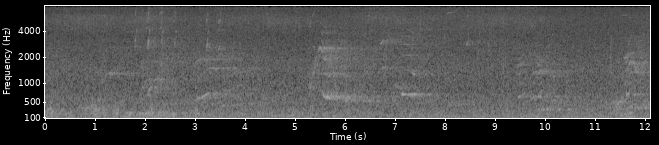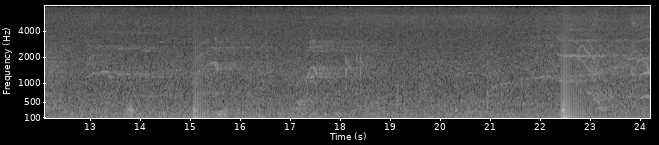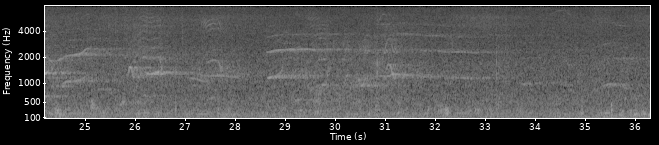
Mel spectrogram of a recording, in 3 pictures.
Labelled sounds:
25.7	26.7	killer whale, southern resident, 0.52 to 6.6 kHz

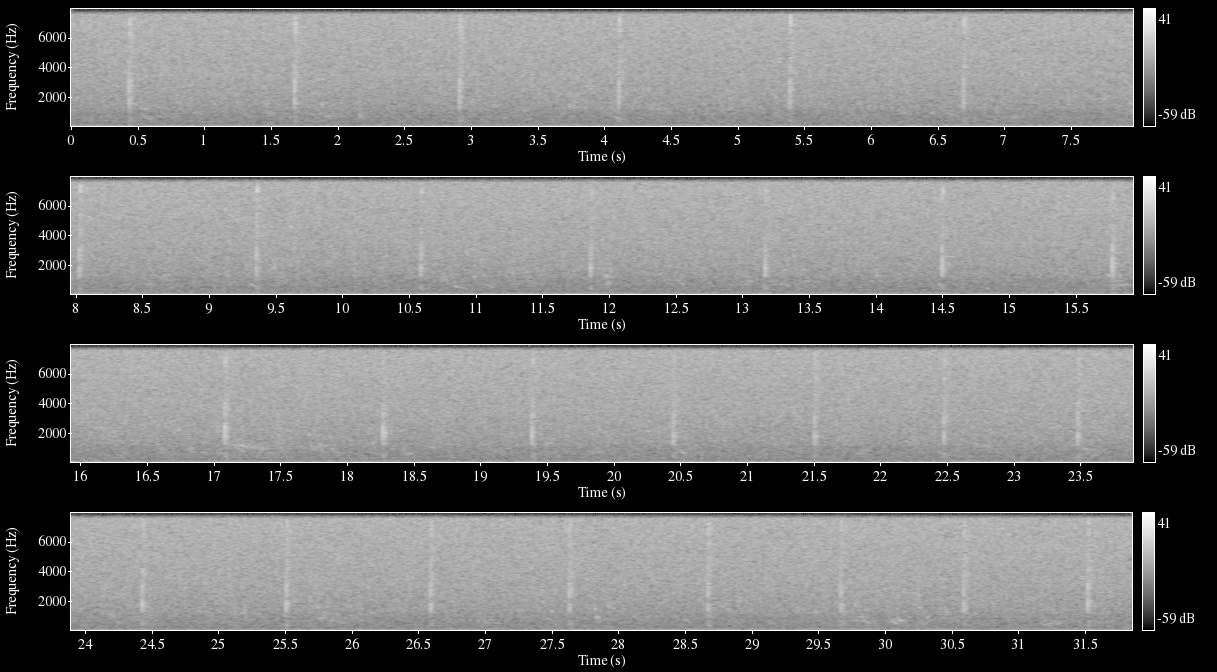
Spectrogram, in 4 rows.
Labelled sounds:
17.1	17.4	fish, 0.86 to 1.3 kHz

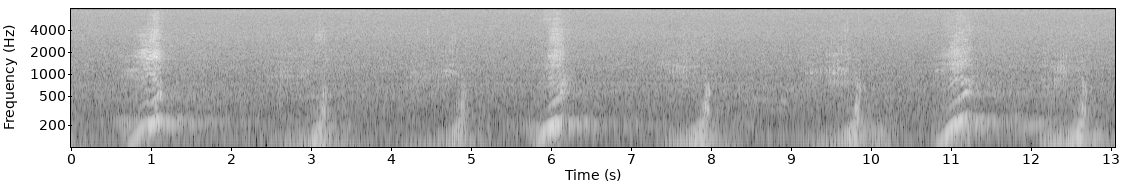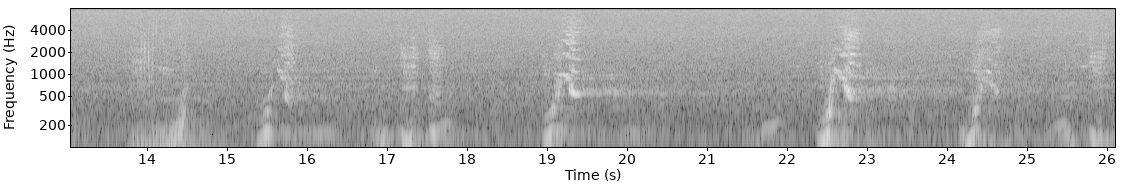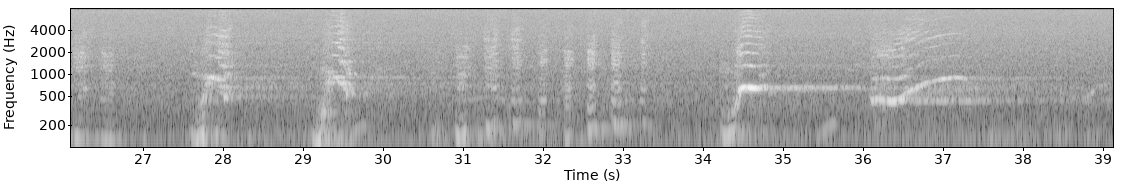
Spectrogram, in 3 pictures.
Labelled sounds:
0.7	1.2	humpback whale, 1.6 to 2.2 kHz
7.5	7.7	humpback whale, 1.0 to 1.4 kHz
9.2	9.4	humpback whale, 0.99 to 1.2 kHz
10.8	11.0	humpback whale, 1.7 to 2.2 kHz
17.2	17.4	humpback whale, 1.6 to 2.0 kHz
19.1	19.5	humpback whale, 0.80 to 3.1 kHz
27.6	28.1	humpback whale, 0.80 to 3.6 kHz
29.2	29.6	humpback whale, 0.80 to 4.0 kHz
34.4	34.8	humpback whale, 1.2 to 6.1 kHz
36.1	37.3	humpback whale, 0.80 to 3.7 kHz

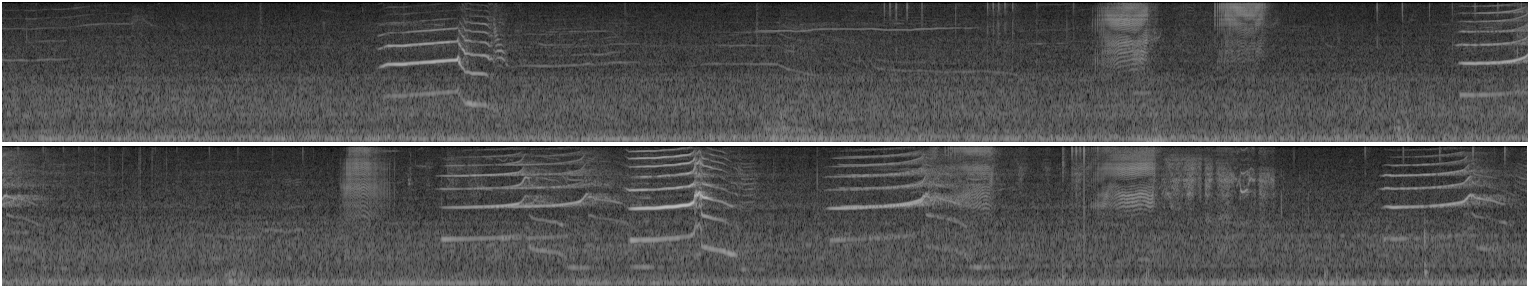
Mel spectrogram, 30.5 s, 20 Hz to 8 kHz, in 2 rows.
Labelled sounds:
3.6	5.3	killer whale, J pod, call S01, 0.47 to 8.0 kHz
5.2	12.9	killer whale, J pod, 1.3 to 8.0 kHz
14.3	16.1	killer whale, J pod, call S01, 0.65 to 8.0 kHz
17.2	19.4	killer whale, J pod, 0.79 to 8.0 kHz
19.5	25.6	killer whale, J pod, call S01, 0.33 to 8.0 kHz
25.9	28.5	killer whale, J pod, 1.3 to 8.0 kHz
29.0	30.5	killer whale, J pod, call S01, 1.0 to 8.0 kHz

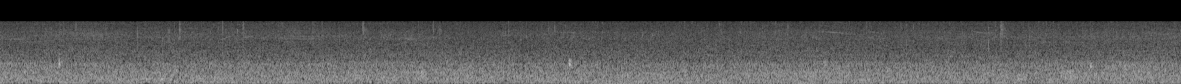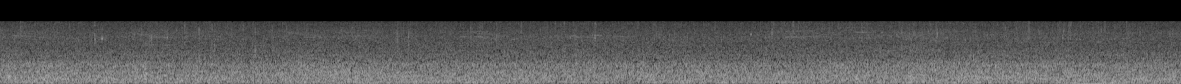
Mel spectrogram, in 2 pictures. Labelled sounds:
8.2	8.5	Pacific white-sided dolphin, 4.1 to 4.6 kHz

